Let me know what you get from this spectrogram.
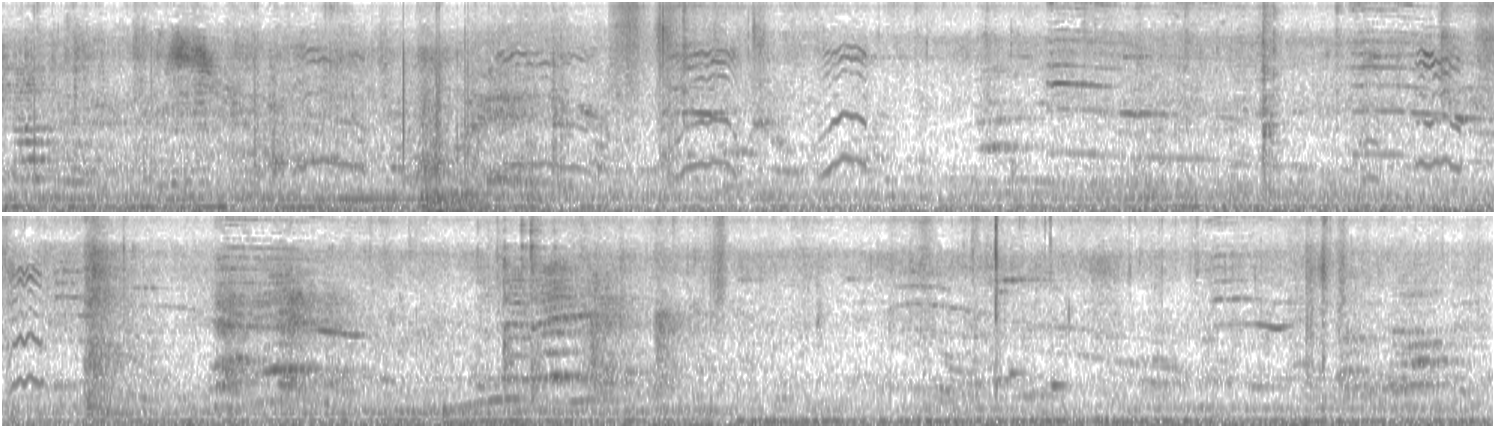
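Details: One-day-old newborn kittens, hungry and crawling in search of milk, give thin, high, wavering mews scattered through the clip, rising and falling in short bursts, over a steady low hum with faint clinks and voices.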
